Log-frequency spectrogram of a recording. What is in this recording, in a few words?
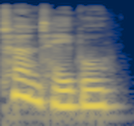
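"turntable", British English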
